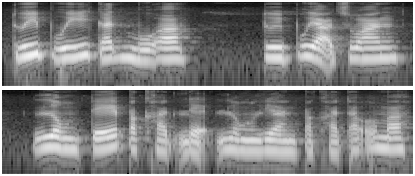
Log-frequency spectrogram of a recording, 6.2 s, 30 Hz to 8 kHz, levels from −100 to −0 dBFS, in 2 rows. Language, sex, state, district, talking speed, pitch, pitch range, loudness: Mizo, female, Mizoram, Aizawl, 155 wpm, 185 Hz, 160-195 Hz, -18 LUFS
